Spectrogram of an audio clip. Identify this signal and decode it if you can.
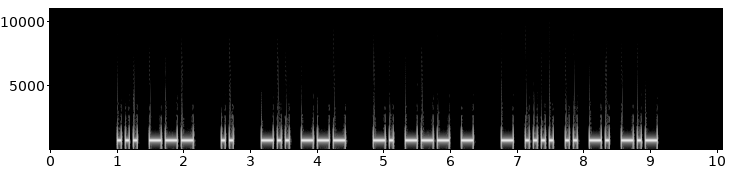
Morse code, heard as a keyed tone, about 20 wpm, 700 Hz. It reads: SO I DO NOT THINK
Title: Sets of 5 Words 20wpm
